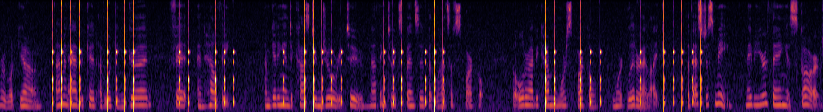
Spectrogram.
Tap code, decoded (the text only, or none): THEN HE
